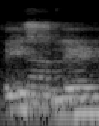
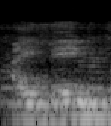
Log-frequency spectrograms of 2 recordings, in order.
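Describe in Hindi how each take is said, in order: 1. l से पहले s की आवाज़ सुनाई देती है। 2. l से पहले s या z की आवाज़ सुनाई नहीं देती। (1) "या एस इसलैंड नहीं पढ़ना है" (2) "बल्कि आइलैंड पढ़ना है"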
